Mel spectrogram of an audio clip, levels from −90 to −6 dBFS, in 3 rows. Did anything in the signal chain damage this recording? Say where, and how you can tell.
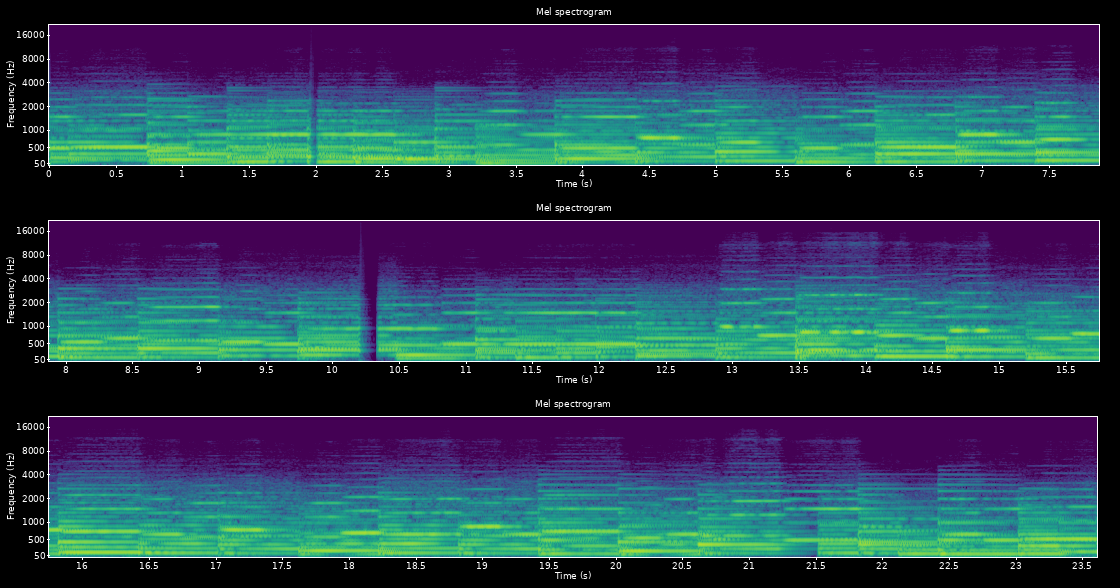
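Yes. Short stalls from a late packet at 1.95 s and 15.40 s, a network fault: the jitter buffer emptied, stretching the last sound by 47 ms and 18 ms. A spectrogram shows brief frozen, smeared bands.

A call audio freeze at 10.20–10.35 s: 133 ms of fading buzz ending in a brief silence, likely from network delay emptying the jitter buffer. The waveform shows a decaying, repetitive stretch, then flatline.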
